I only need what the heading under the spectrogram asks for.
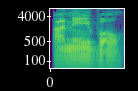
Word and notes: unable: American English

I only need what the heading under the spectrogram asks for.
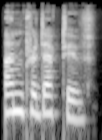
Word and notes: unproductive: American English

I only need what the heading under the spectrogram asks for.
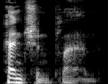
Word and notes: pension plan: British English

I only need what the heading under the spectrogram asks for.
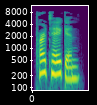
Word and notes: partaken: British English

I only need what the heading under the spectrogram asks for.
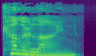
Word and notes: color line: American English

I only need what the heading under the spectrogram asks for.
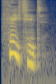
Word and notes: fated: British English

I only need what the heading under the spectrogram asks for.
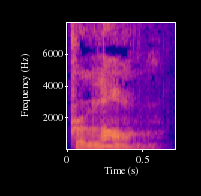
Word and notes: prolong: British English

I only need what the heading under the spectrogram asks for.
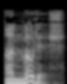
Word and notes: unmodish: British English

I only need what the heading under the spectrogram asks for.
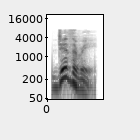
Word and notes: dithery: British English

